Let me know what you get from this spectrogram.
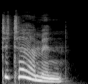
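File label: "determine", British English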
